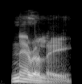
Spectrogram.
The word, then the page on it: neroli: British English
